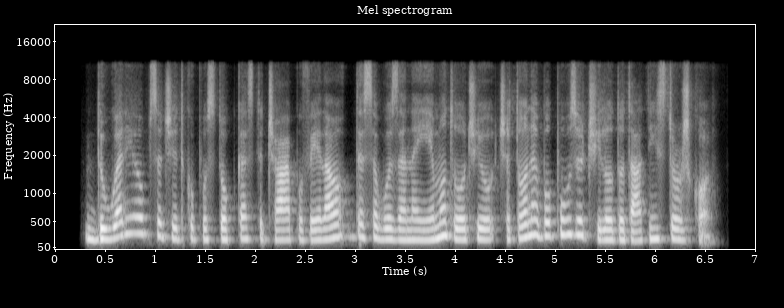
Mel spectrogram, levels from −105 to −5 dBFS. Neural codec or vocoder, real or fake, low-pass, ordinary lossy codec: codec, 24 kHz, 0.5 kbps, DualCodec; fake; 10.8 kHz; none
